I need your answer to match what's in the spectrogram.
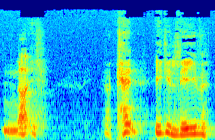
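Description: A man's voice: sits high, vocal fry, breathy edge, pitched above the performer's own voice, heavily acted. Tormented brooding man, grim and despairing, slightly raised voice, read by a male narrator. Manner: dark, despairing.

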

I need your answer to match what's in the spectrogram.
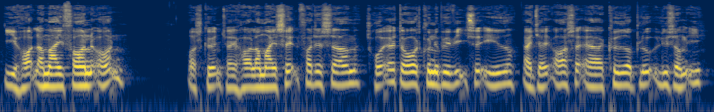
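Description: A man voicing a polite, formal young gentleman traveler. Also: a little high, fairly even intonation, lightly acted. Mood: courteous.

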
